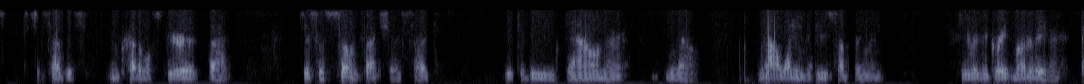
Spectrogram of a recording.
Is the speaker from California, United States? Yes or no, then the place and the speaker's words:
no; Arizona, United States; whether it was growing up in Arizona for 5 years, we lived there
